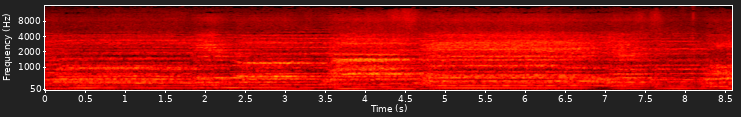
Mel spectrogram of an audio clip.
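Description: Choir singing a hymn in slow, long held chords that change every second or two.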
